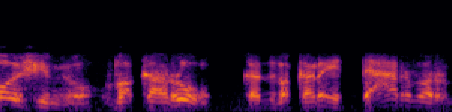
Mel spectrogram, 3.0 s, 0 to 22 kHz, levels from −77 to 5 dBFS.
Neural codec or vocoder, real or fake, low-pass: vocoder, 44.1 kHz, 128 mel bands, Pupu-Vocoder; fake; 7.2 kHz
